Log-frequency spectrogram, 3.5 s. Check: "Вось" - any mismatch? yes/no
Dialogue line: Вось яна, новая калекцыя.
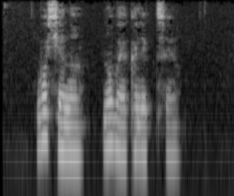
no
